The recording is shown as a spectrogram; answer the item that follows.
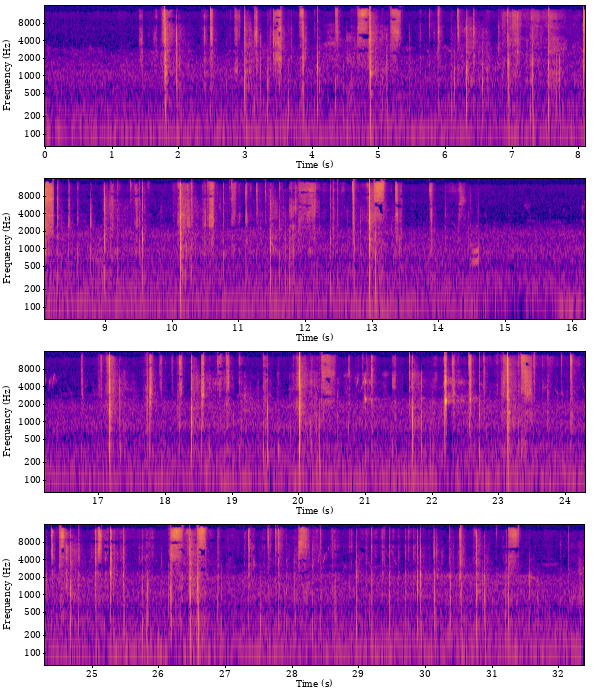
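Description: Tennis balls struck by racquets and bouncing on an outdoor hard court during a baseline rally: sharp cracks at irregular intervals, often about a second apart, with shoes scuffing on the court in between.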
